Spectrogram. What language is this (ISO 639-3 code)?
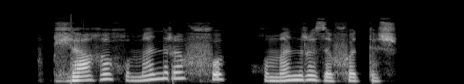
kbd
